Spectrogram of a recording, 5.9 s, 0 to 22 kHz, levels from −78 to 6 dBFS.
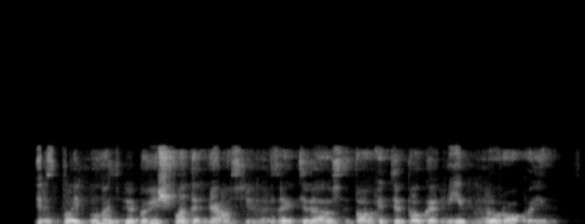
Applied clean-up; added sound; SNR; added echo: neural mask model DeepFilterNet 3.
